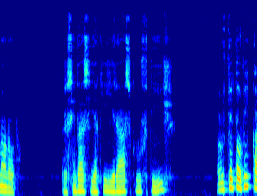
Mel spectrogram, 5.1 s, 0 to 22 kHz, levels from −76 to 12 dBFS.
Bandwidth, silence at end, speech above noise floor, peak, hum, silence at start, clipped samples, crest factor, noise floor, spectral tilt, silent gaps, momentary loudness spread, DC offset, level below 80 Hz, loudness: 16.5 kHz; 0 s; 49 dB; -6 dBFS; none; 0 s; under 0.1%; 18 dB; -72 dBFS; -7 dB/octave; 0.89-0.96 s, 4.24-4.31 s; 15 LU; under 0.1%; -56 dBFS; -24 LUFS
